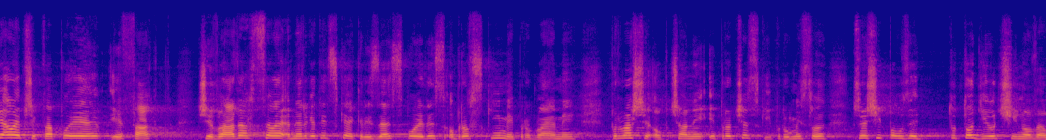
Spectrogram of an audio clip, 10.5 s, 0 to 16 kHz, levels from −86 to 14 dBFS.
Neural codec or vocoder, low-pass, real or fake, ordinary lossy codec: vocoder, 44.1 kHz, 128 mel bands, Pupu-Vocoder; 14.4 kHz; fake; AAC, 96 kbps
